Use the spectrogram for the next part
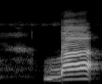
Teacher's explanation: बा मखरजेज शफवी इसका मखरज है दोनों हंठों के मिलने से बा निकलता है। ब दोनों हंठों के गीले हिस्से से अदा होता है।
